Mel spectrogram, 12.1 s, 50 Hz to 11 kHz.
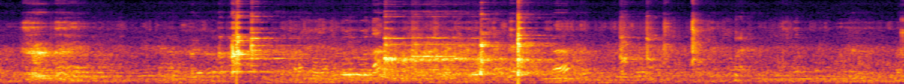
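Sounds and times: metal weight plates clanking: 2.8s - 4.2s, 5.0s - 9.6s.

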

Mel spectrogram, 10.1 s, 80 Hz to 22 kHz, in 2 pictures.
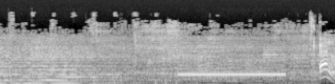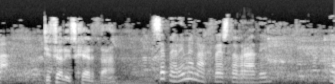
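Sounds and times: background music: 0.0s - 4.5s
telephone ringback tone: 2.7s - 4.4s.

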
